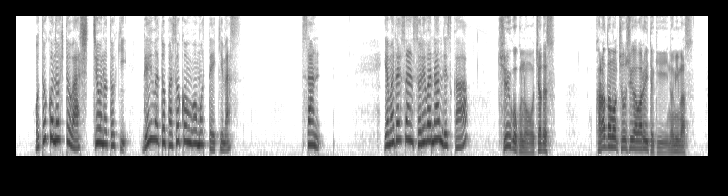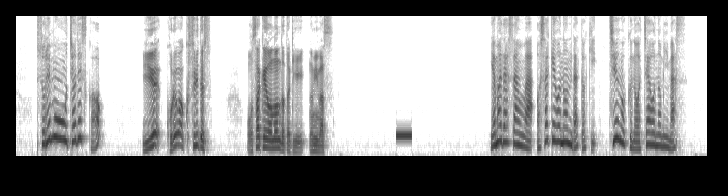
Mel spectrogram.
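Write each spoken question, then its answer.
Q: 山田さんはお酒を飲んだ時中国のお茶を飲みます。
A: ×(お酒を飲んだ時は薬を飲む)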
